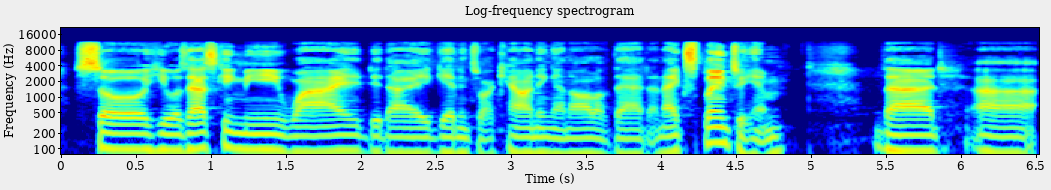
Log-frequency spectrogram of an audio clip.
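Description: A man, a guest telling a personal story in an unhurried way with many fillers. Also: deep voice. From Cameroon.

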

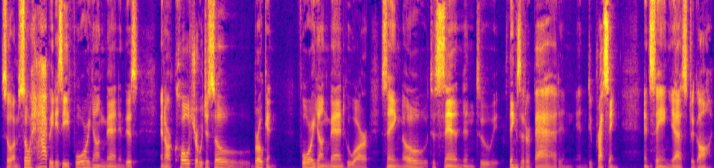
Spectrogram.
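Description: A man's voice: sits low, a little slow, fairly bright tone. A man, a priest, hosting an interview, leading a prayer and speaking with fervent, preaching emphasis. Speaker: priest and host.

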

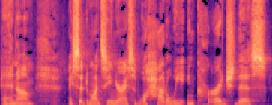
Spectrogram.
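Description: A woman's voice: mid-range voice, normal speed, a bit bright. Earnest middle-aged woman guest. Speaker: studio guest. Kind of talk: personal storytelling. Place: radio studio.

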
